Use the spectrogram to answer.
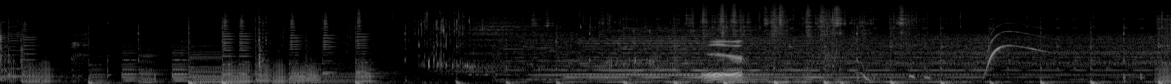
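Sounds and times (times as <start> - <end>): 
bouncy rhythmic music: 0.0 - 11.7
fresh water pouring to make coffee: 3.9 - 9.8
speech: 7.1 - 7.6.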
